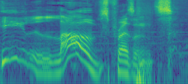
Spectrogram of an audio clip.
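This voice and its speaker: Clear music plays in the background as a man speaks in a put-on character voice. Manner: not threatening, weak.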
